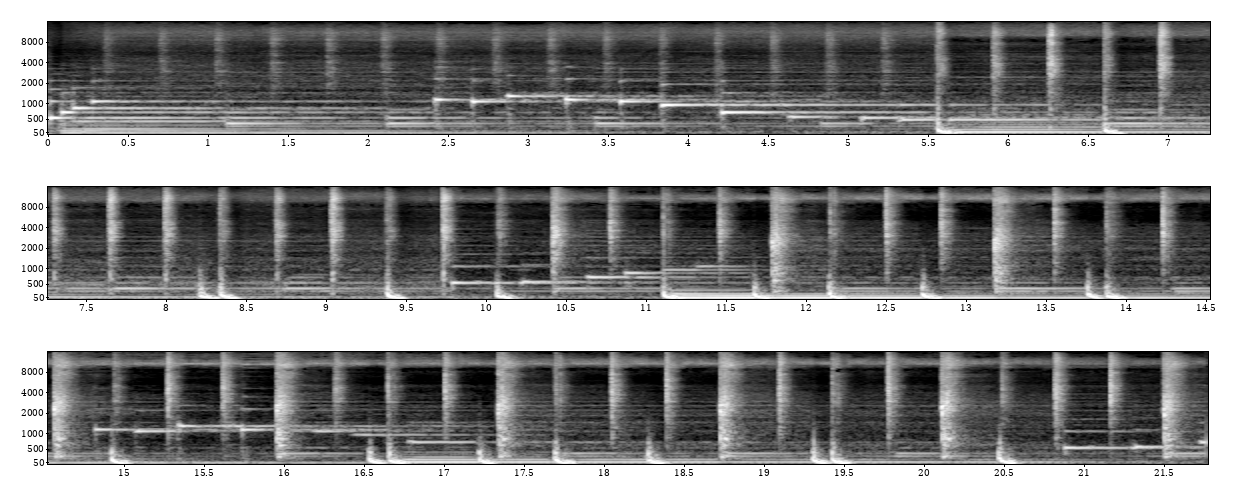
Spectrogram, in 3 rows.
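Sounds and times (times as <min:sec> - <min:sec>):
dark rhythmic lo-fi piano music for meditation: 0:00.0 - 0:21.7.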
